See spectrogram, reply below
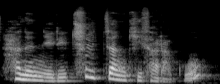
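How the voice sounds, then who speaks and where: Woman acting out a scornful, stern mother-in-law, lively pitch. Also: unhurried. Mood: haughty interrogation. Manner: condescending, blunt questioning. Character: stern, scornful middle-aged mother-in-law grilling a suitor.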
